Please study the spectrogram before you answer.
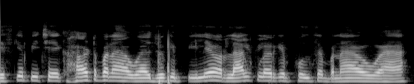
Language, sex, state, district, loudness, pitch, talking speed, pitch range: Hindi, male, Jharkhand, Garhwa, -16 LUFS, 155 Hz, 260 wpm, 150-175 Hz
